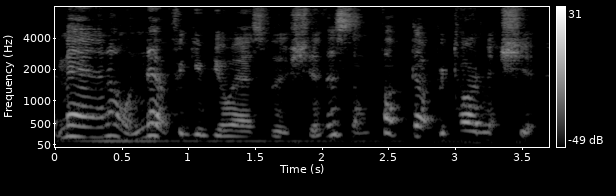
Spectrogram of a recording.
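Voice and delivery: high, indignant complaining; mock outraged Jules. Jules to Vincent, cleaning the car, in high mock outrage. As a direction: squeal out the disgust.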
